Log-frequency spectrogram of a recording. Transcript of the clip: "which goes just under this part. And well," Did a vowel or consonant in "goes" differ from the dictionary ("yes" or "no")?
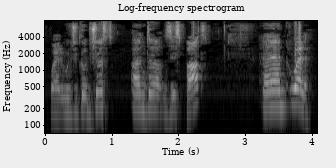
yes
